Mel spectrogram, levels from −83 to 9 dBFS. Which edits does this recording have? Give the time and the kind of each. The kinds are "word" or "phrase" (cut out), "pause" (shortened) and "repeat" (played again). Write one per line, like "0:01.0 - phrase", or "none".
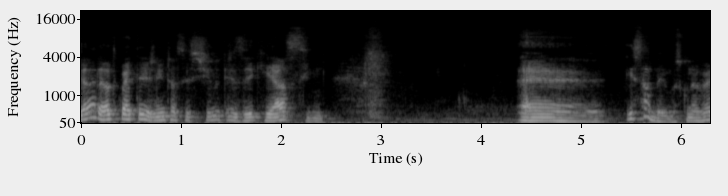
0:01.5 - word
